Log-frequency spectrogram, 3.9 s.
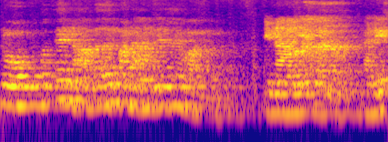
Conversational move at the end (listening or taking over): listening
